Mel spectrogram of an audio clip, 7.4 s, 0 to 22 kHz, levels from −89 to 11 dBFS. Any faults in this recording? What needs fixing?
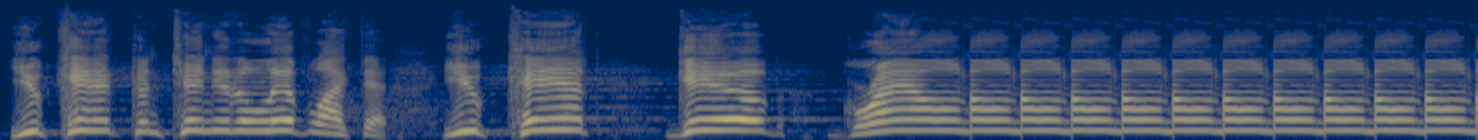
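From 4.86 s to the end, the speech locks into a broken-record loop: a fragment of about 0.25 s plays ten times back to back with identical content, so the remaining speech never arrives. The likely cause is a stalled player, encoder or stream that kept resending the last fragment it held while new audio was lost. To prevent it, have the playback or streaming path output silence or flag an underrun rather than repeating its last buffer.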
